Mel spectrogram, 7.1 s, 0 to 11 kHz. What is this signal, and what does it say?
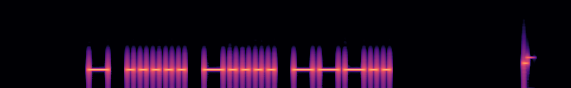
Morse code, heard as a keyed tone, about 15 wpm, 700 Hz. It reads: T568
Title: Numbers - Contest Style - 4-Digit 15wpm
